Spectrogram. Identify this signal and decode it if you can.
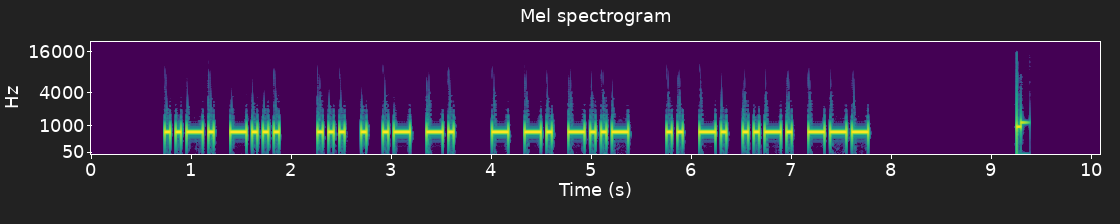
Morse code, heard as a keyed tone, about 22 wpm, 700 Hz. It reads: FB SEAN TNX INFO
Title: Practice QSO - Exchange 3 - More Info - 22wpm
